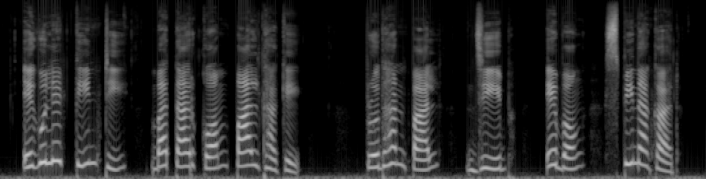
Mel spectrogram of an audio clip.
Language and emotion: Bengali, neutral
